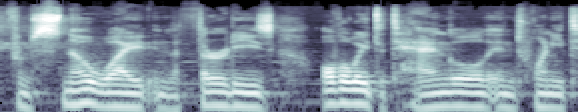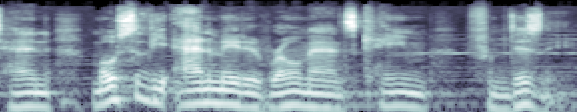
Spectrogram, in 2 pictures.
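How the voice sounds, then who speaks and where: A young man with a lowish voice reads a scripted video essay, earnest and a little nostalgic as he makes his case. Soft music plays quietly underneath his narration.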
